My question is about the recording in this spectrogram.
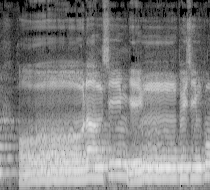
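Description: A man singing a slow Taiwanese Hokkien song solo into a microphone, with long held notes and a wavering vibrato; a brief breath break comes just after the start, then the singing carries on.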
